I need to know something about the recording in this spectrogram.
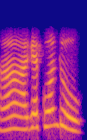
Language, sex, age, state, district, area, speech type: Odia, female, 60+, Odisha, Gajapati, rural, conversation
